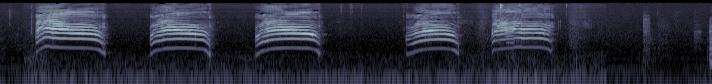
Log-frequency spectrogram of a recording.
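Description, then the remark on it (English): Duarte, the speaker's pet cat, meows five times in a steady series, each call long and drawn-out with a rising then falling tone, fairly loud with short pauses between, no talking. “Of course, my cat Duarte will give his opinions about books and space.”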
